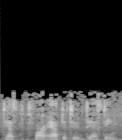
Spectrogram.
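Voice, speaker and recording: A woman's voice: mid-range voice, fairly even intonation, normal speed. A woman answering interview questions as a contestant, earnestly explaining things. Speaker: test bureau worker, show contestant. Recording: muffled old radio broadcast, faint noise.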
